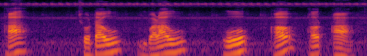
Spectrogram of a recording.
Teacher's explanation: जिन स्वरों के उच्चारण में जीभ का पश्च मतलब पीछे का भाग काम करता है उन्हें पश्च स्वर कहते हैं।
